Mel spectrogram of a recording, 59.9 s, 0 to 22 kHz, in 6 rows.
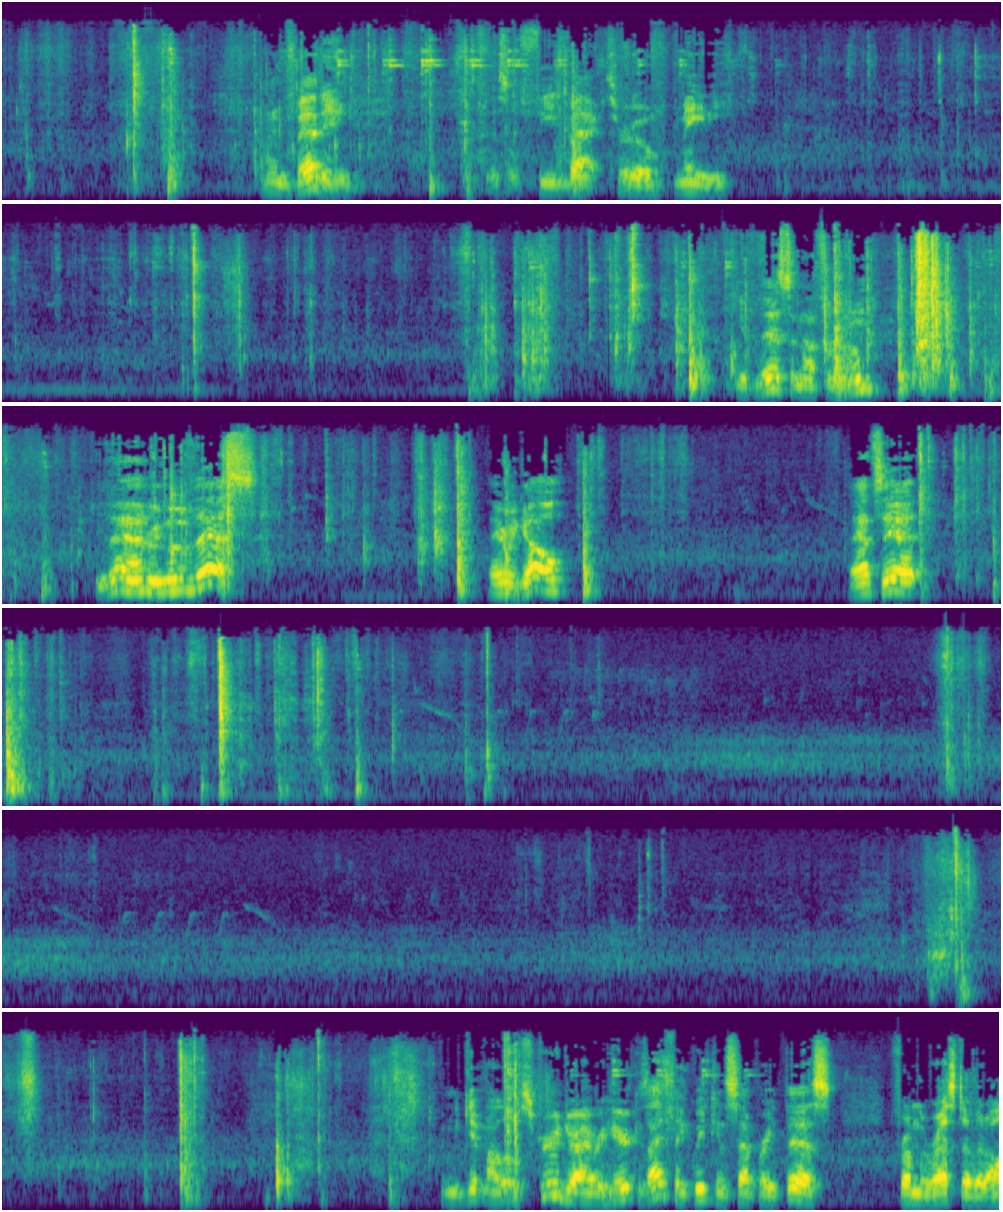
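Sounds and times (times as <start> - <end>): plastic clattering: 0.0 - 8.0, 14.6 - 26.8, 29.1 - 30.8, 31.4 - 35.1.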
